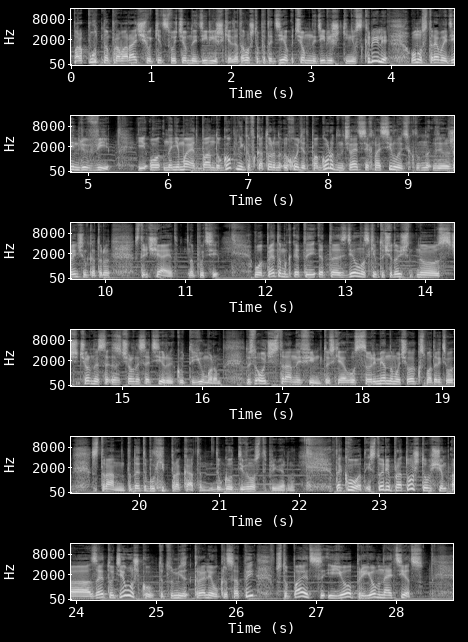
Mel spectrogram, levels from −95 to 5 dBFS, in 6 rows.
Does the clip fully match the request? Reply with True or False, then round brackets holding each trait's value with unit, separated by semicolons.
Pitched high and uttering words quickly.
False (155 Hz; 200 wpm)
